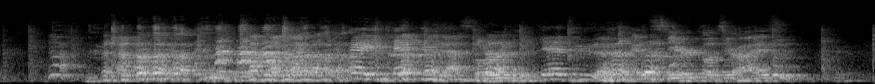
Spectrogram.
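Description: A group of men shout and cheer loudly together.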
